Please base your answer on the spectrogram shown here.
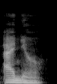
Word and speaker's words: año: Un aviso rápido sobre pronunciación de ñ. No es ni. Por ejemplo, año no es año. Levanta la lengua hacia el paladar y di año, con un sonido suave.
